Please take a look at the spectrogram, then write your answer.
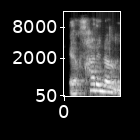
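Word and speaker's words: erfahren: 에어가 붙으면은 기본적으로 강세를 파렌 주셔야 됩니다. 에어 파렌이라고 읽으셔야 되고 에어 파렌의 과거분사는요.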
